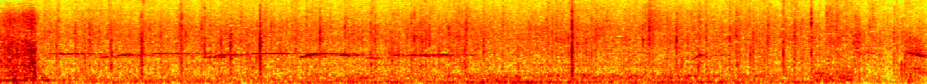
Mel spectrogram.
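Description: Raindrops pattering on dry fallen leaves in scattered soft ticks. A boot crunches into the leaf litter right at the start, and a faint wavering high call sounds during the first few seconds.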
